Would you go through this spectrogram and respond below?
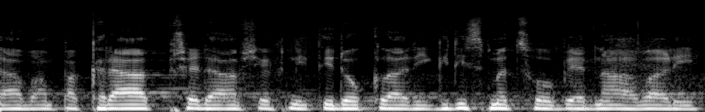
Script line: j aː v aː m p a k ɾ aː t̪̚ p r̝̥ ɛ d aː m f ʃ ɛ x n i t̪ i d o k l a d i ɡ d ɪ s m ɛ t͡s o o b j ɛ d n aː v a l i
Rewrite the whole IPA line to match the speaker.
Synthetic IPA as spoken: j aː v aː m p a k ɾ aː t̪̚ p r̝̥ ɛ d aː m f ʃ ɛ x n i t̪ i d o k l a d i ɡ d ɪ s m ɛ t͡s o o b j ɛ d n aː v a l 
